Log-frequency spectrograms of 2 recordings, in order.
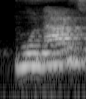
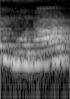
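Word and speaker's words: monarch: मोनार्च नहीं, stomach नहीं बोलेंगे आप, स्टमक हम लोग बोलते हैं। मोनार्च नहीं बोल के मोनार्क बोलते हैं।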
